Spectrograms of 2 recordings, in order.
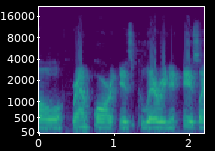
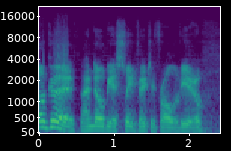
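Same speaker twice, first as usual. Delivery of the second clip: lightly chuckling, soft chuckle while speaking; 2 semitones higher than usual. A game master voices a server greeting the Candy Crew, with a light chuckle. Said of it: "she chuckles lightly and says".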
